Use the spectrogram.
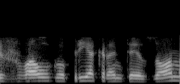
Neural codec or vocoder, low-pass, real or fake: none; 3.6 kHz; real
